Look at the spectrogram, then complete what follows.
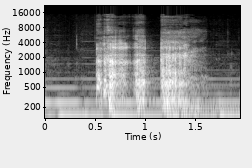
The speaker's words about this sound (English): And I tell you what, this is so real, all this uh, clearing my throat and my chest.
